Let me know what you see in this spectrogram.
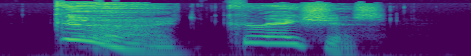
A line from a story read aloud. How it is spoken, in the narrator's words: cried the doctor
